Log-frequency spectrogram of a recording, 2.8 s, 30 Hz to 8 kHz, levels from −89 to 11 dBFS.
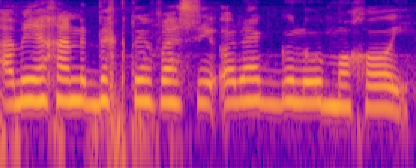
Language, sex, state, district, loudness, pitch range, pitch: Bengali, female, Assam, Hailakandi, -13 LUFS, 250-280 Hz, 270 Hz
